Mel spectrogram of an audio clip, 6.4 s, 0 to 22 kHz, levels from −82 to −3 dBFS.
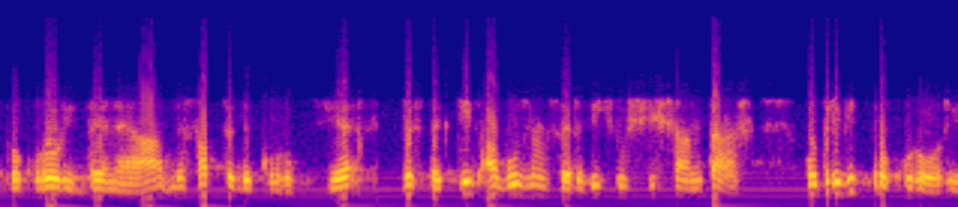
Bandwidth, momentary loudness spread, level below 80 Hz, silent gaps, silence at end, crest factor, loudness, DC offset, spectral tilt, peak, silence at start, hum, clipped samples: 8.6 kHz; 9 LU; -58 dBFS; none; 0 s; 12 dB; -17 LUFS; under 0.1%; -5.5 dB/octave; -4 dBFS; 0.05 s; none; under 0.1%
